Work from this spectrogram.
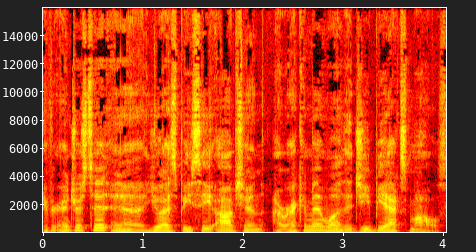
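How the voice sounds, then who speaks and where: A man at a very fast pace and medium pitch, somewhat breathy, with ordinary pitch variation, on a very clean recording with a silent background. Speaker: channel owner, camera operator and voice-over narrator. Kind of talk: product unboxing and review narration.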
